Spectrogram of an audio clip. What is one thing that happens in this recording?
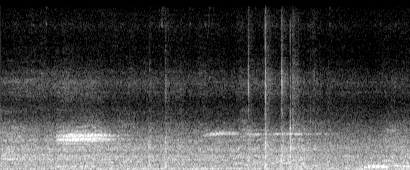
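Pigeons flap their wings as they take off.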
